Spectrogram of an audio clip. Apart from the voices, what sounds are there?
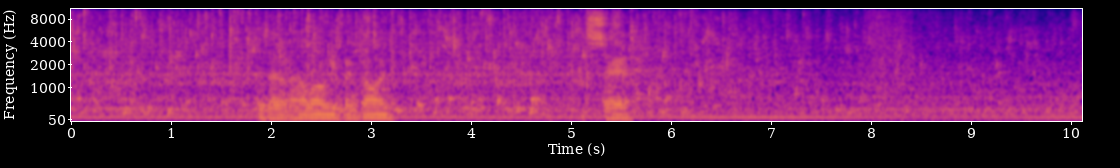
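water running from a tap for an aquarium water change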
